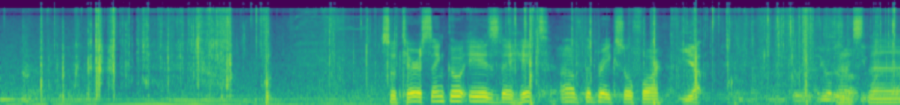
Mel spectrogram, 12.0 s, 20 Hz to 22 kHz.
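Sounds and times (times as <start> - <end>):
low steady hum: 0.0 - 12.0
plastic wrapper crinkling: 0.6 - 5.4, 6.6 - 12.0
cards clicking and tapping: 6.8 - 9.3.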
